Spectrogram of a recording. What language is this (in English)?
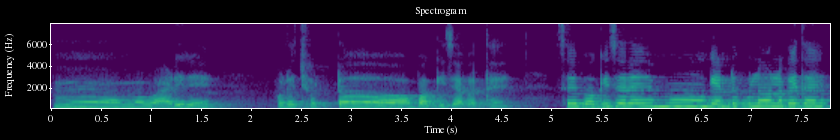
Odia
